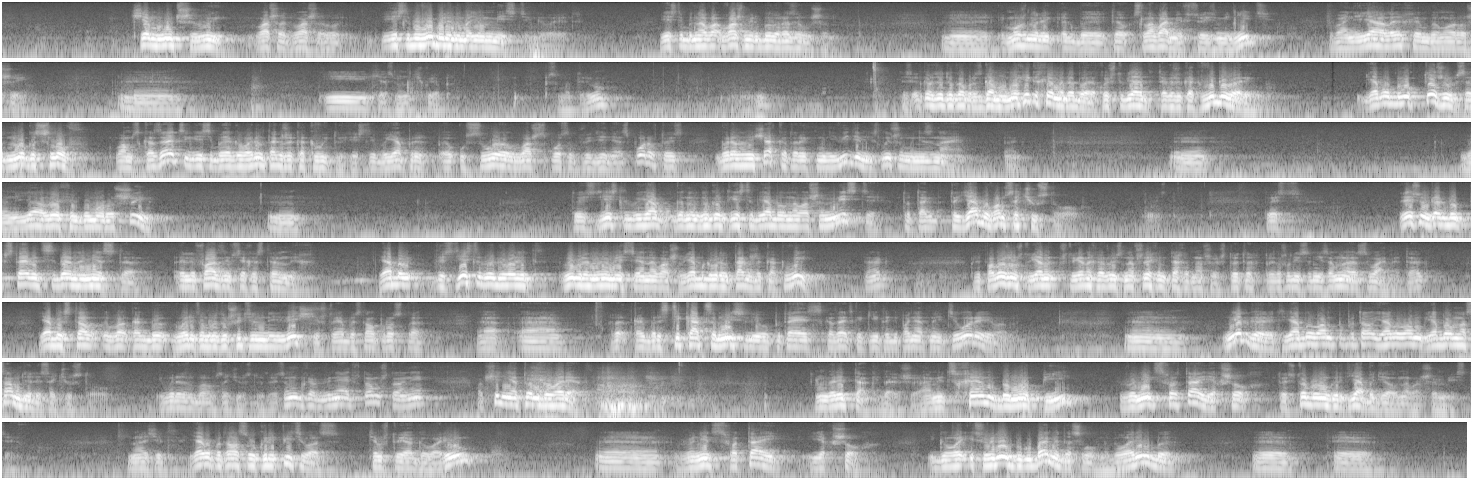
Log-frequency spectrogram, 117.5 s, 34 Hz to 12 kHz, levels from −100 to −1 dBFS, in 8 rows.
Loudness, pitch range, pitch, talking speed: -11 LUFS, 85-125 Hz, 105 Hz, 140 wpm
